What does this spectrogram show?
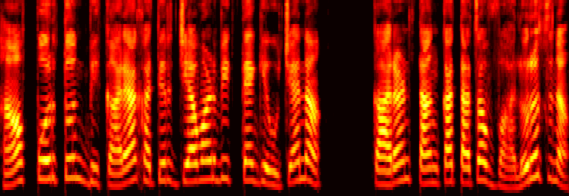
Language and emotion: Goan Konkani, disgusted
